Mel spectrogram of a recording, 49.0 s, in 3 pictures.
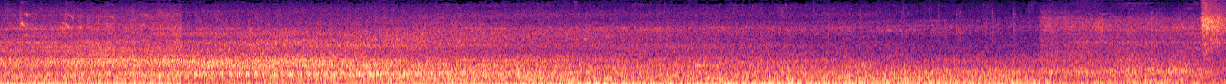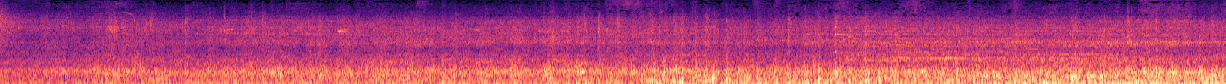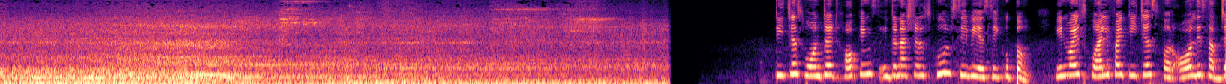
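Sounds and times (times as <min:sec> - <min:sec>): train wheels rumbling on rails: 0:00.0 - 0:41.6.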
